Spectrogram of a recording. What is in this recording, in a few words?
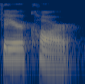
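"fare card", English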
